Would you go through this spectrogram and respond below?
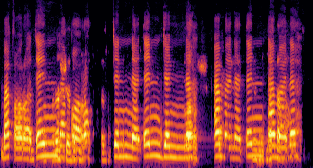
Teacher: गोल ता पर दो ज़बर हो तो आपने उसकी आवाज को हा साकिन में चेंज कर देना है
